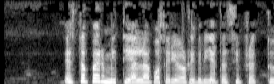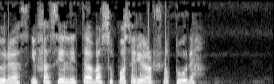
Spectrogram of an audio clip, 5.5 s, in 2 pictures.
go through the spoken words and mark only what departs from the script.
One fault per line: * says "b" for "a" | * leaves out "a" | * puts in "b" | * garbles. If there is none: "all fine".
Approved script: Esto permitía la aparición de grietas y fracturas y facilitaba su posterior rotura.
* says "posterior" for "aparición"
